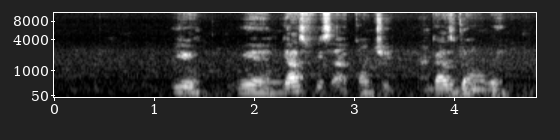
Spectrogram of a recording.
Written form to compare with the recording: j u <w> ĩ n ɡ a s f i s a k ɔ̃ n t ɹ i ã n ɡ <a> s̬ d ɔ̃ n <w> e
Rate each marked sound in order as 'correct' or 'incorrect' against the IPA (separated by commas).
correct, correct, correct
